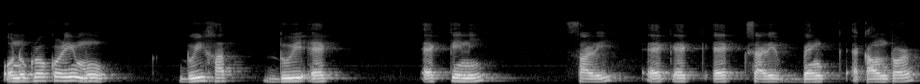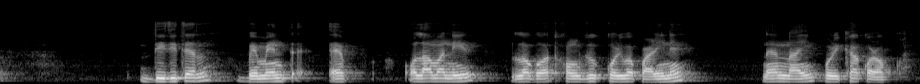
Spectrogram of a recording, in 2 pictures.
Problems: background sounds at intervals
